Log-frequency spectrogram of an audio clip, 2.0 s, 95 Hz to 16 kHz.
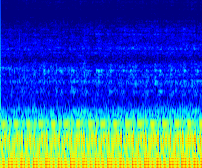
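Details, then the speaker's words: Ford F-150 V8 with an aftermarket camshaft, after a cold start with the AC switched on: fast, choppy lumpy idle that fails to drop for about a minute, revving up on its own; high idle. "Now down 1K. still out ain't idle down yet. Now we going on a minute now and it still ain't out of down yet."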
